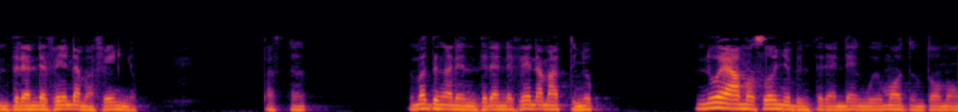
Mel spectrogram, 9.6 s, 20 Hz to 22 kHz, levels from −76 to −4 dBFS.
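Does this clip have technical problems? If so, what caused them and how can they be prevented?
Yes. Throughout the speech there is a hard ceiling with nothing above 5.8 kHz, and a watery, swirling texture as weak frequency lines switch on and off between frames, with s sounds turning chirpy. This is likely MP3 compression at a starved bitrate, which fits about 24 kbps. A plain low-pass filter would dull the top just as sharply but leave the remaining sound steady, without the flickering swirl. To prevent it, encode at a higher bitrate or keep an uncompressed or lossless master.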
